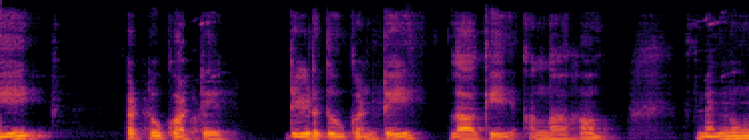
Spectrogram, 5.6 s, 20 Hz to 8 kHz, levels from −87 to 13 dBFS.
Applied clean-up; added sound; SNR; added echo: neural mask model DeepFilterNet 3.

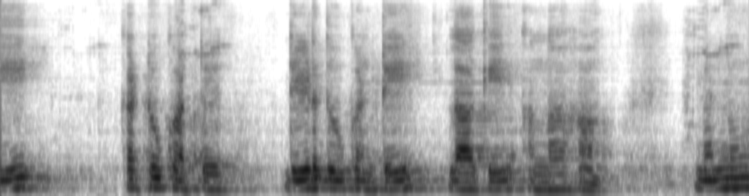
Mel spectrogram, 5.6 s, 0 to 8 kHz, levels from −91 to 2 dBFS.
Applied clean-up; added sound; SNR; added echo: neural separator model SepFormer DNS4.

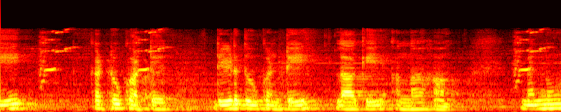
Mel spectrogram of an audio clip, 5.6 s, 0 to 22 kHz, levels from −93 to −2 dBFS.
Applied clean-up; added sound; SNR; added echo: none; Squeak; 14 dB; reverberation time 0.9 s.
